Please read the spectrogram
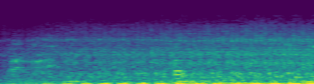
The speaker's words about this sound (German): Ein kleiner Trecker mit einem Anhänger rollt auf den Hof. Darin grunzt ein Schwein. Langsam rangiert der Landwirt rückwärts, bis der Hänger vor dem Tor des Flachbaus zu stehen kommt.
